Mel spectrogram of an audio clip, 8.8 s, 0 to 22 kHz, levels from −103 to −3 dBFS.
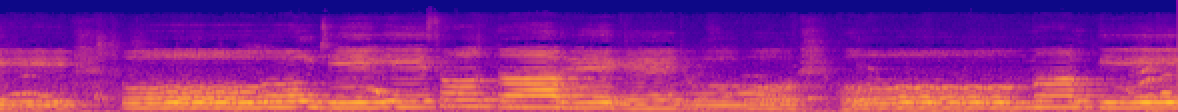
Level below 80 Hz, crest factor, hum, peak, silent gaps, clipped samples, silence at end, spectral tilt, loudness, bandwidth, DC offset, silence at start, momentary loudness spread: -50 dBFS; 16 dB; none; -12 dBFS; none; under 0.1%; 0 s; -7.5 dB/octave; -29 LUFS; over 20 kHz; under 0.1%; 0 s; 11 LU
